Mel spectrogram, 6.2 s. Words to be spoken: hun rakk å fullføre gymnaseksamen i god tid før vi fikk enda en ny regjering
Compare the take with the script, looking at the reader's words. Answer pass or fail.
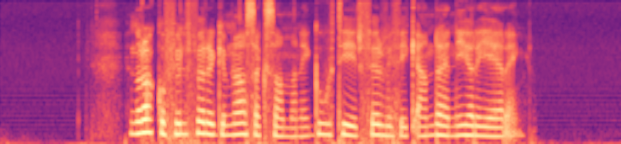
pass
